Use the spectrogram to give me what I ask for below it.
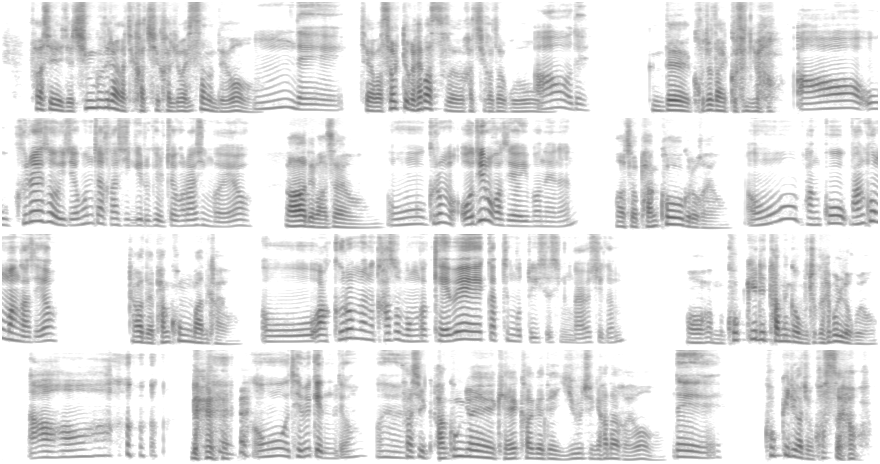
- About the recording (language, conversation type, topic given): Korean, unstructured, 여행할 때 가장 중요하게 생각하는 것은 무엇인가요?
- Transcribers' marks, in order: laughing while speaking: "거절당했거든요"; laugh; laughing while speaking: "네"; laugh; other background noise; laughing while speaking: "컸어요"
